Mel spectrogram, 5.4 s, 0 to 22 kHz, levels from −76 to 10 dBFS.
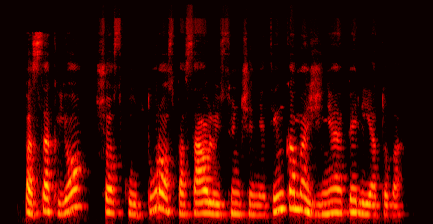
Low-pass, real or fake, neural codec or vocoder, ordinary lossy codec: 19.8 kHz; real; none; Opus, 32 kbps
